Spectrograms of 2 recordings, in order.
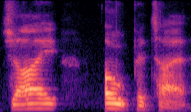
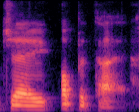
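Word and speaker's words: Jai Opetaia: Apparently it's Jai Opataya, not Jay Opataya.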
